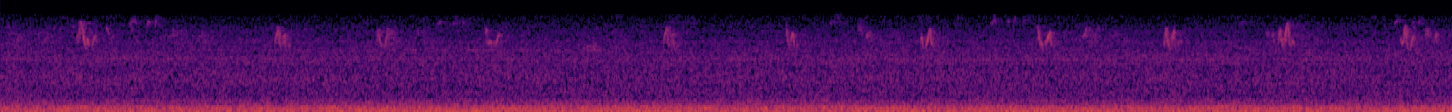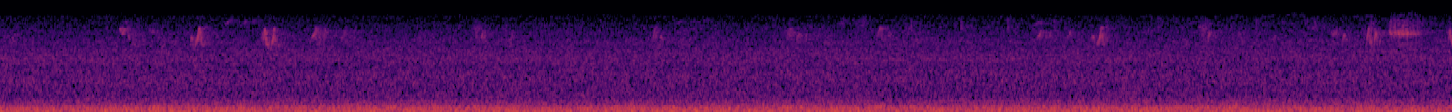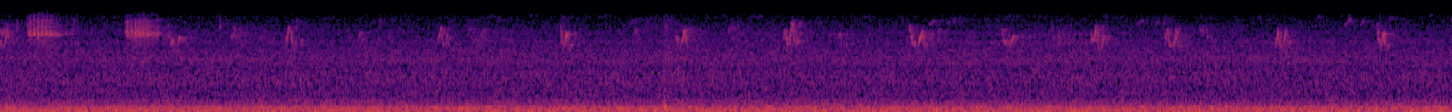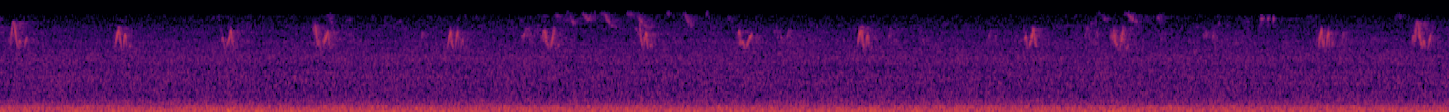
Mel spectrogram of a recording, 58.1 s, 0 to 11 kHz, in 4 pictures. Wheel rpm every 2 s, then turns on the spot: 0, 0, 0, 0, 0, 0, 0, 0, 0, 0, 0, 0, 0, 0, 0, 0, 0, 0, 0, 0, 0, 0, 0, 0, 0, 0, 0, 0, 0.
none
